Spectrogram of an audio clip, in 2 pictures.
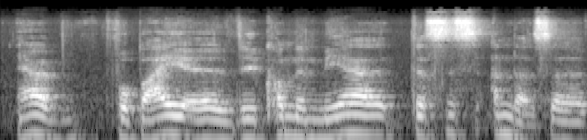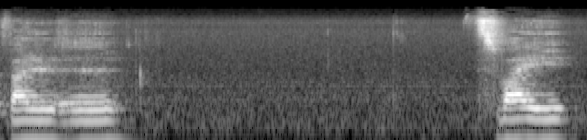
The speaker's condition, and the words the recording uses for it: Aphasia. Und deswegen ist es so, die, die Sprache ist äh, noch, äh, ja, das kommt, aber kann ich noch nicht wirklich, ich bin zu aufgeregt.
